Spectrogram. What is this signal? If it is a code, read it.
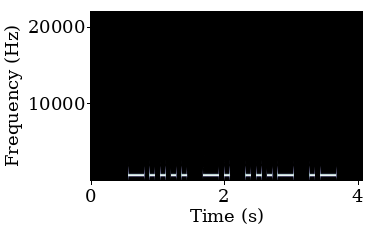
Morse code, heard as a keyed tone, about 15 wpm, 700 Hz. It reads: 6NVA
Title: All Cut Numbers - 4-Digit 15wpm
